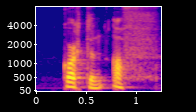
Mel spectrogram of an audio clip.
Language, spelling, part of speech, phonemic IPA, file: Dutch, korten af, verb, /ˈkɔrtə(n) ˈɑf/, Nl-korten af.ogg
- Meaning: inflection of afkorten: 1. plural present indicative 2. plural present subjunctive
